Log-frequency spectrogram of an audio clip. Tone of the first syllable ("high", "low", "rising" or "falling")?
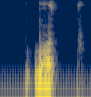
low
